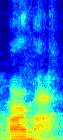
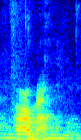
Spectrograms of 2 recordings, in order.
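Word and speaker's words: Armagh: because it's an adjective and how do you pronounce that word again Arma Arma a 29-year-old County Arma man has been sentenced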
